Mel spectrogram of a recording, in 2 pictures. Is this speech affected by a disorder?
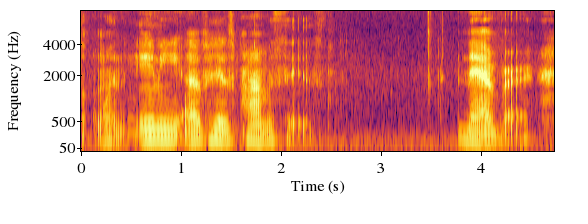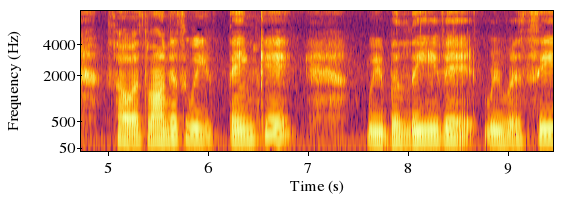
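Yes: cerebral palsy, spastic.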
